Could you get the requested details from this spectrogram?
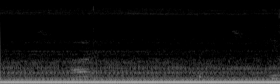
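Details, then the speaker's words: Electric hospital suction machine switched on: steady low motor hum showing the machine is running normally. "इसका मतलब यह है कि यह काम कर रहा है मशीन चल रही है और हम इसको सेट कर सकते हैं"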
